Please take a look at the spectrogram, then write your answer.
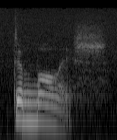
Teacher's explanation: three syllables demolish and we stress the second one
